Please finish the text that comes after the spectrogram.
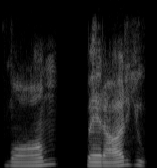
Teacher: This is more like rising questioning tone. Mom. So the tone mark for that is also like a rising rising uh tone because we are saying like mom it's our voice is a little bit rising.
